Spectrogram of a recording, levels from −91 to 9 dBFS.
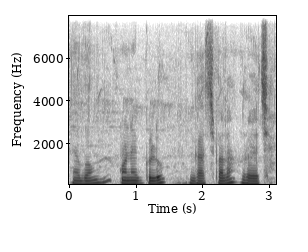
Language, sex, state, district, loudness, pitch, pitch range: Bengali, male, Tripura, West Tripura, -17 LUFS, 130 Hz, 125-150 Hz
